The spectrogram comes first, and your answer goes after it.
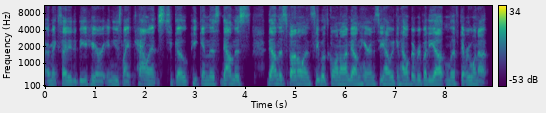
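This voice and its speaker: Even-toned American woman, medium-low register. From northern California, USA. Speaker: new commissioner. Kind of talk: informal self-introduction. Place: online video meeting. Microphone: video call.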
